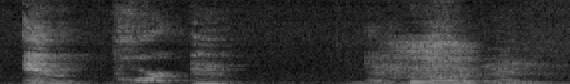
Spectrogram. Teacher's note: I want to drop those T's right on out of there.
